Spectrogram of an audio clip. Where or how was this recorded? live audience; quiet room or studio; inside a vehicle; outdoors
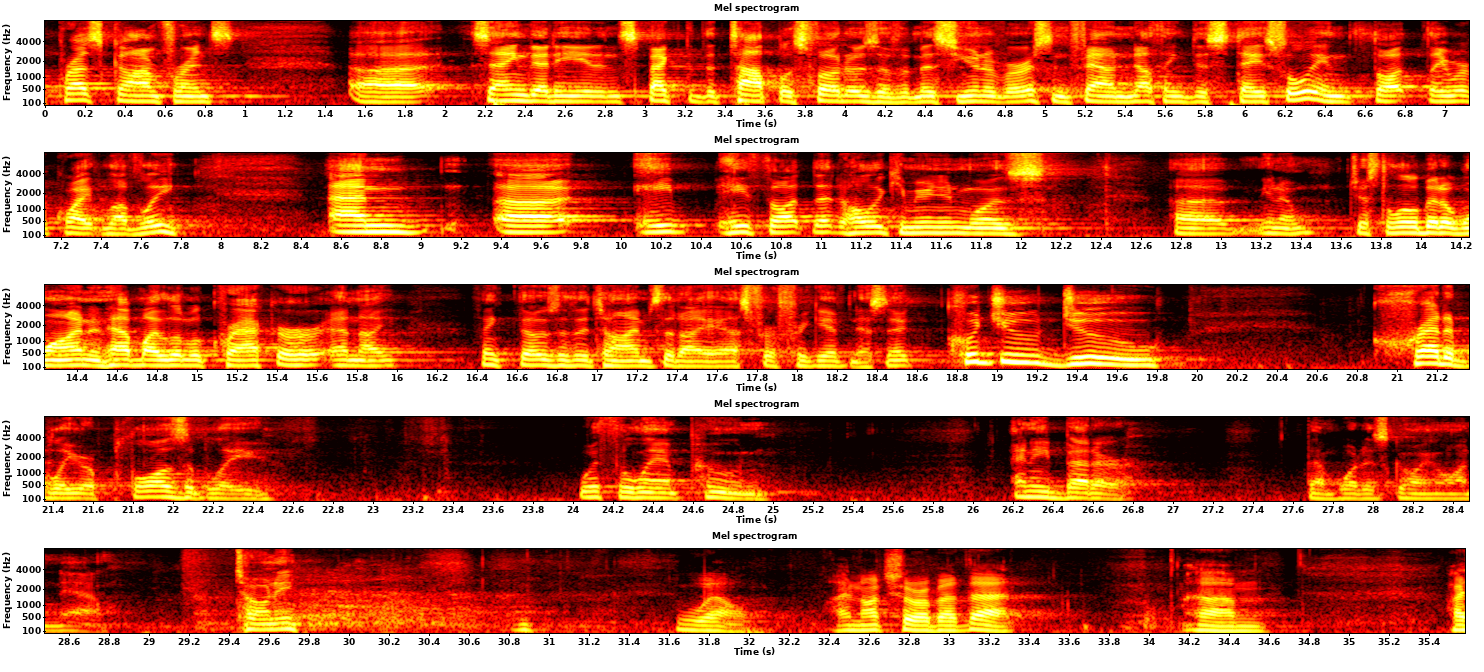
live audience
